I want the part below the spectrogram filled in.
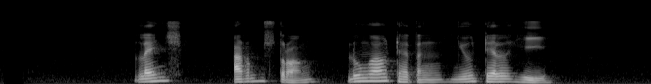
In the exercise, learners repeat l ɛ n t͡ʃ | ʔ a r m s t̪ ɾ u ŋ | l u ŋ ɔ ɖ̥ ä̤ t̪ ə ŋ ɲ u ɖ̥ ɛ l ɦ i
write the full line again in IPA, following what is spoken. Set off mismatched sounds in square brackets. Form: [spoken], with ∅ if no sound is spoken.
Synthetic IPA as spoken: l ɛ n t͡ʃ | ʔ a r m s t̪ ɾ [ɔ] ŋ | l u ŋ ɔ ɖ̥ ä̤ t̪ ə ŋ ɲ u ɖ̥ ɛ l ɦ i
